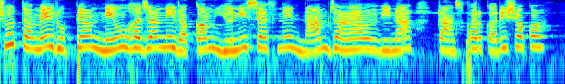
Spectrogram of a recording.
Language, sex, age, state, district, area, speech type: Gujarati, female, 18-30, Gujarat, Mehsana, rural, read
